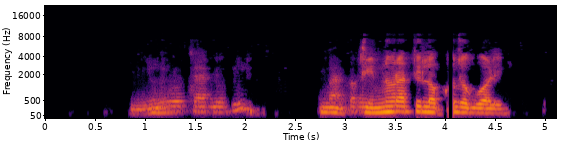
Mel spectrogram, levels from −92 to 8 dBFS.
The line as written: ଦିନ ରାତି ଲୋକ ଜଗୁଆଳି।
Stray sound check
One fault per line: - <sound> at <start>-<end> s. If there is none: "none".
- dropout at 4.0-4.1 s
